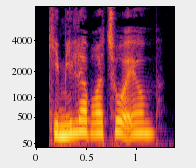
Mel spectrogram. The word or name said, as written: kemilaboratorium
